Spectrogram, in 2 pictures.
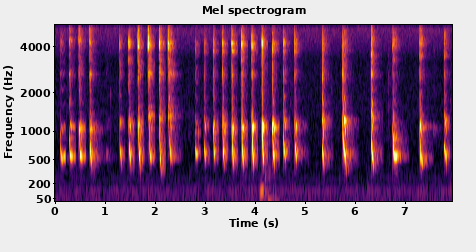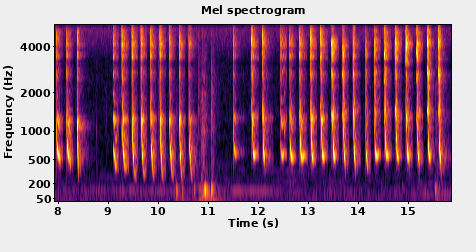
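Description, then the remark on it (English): A homemade turkey call made from a roller-ball pen with its end pulled off and its insides taken out is worked in quick runs of raspy, fairly high yelps and clucks, short bursts separated by brief pauses, all at a modest, not very loud volume with no talking. “But I could see where this actually could call a turkey in. It's not a very loud call”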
